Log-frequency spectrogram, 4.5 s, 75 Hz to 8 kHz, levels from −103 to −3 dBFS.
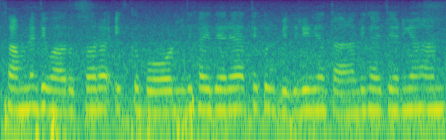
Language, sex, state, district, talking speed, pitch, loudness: Punjabi, female, Punjab, Fazilka, 230 wpm, 200 Hz, -16 LUFS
